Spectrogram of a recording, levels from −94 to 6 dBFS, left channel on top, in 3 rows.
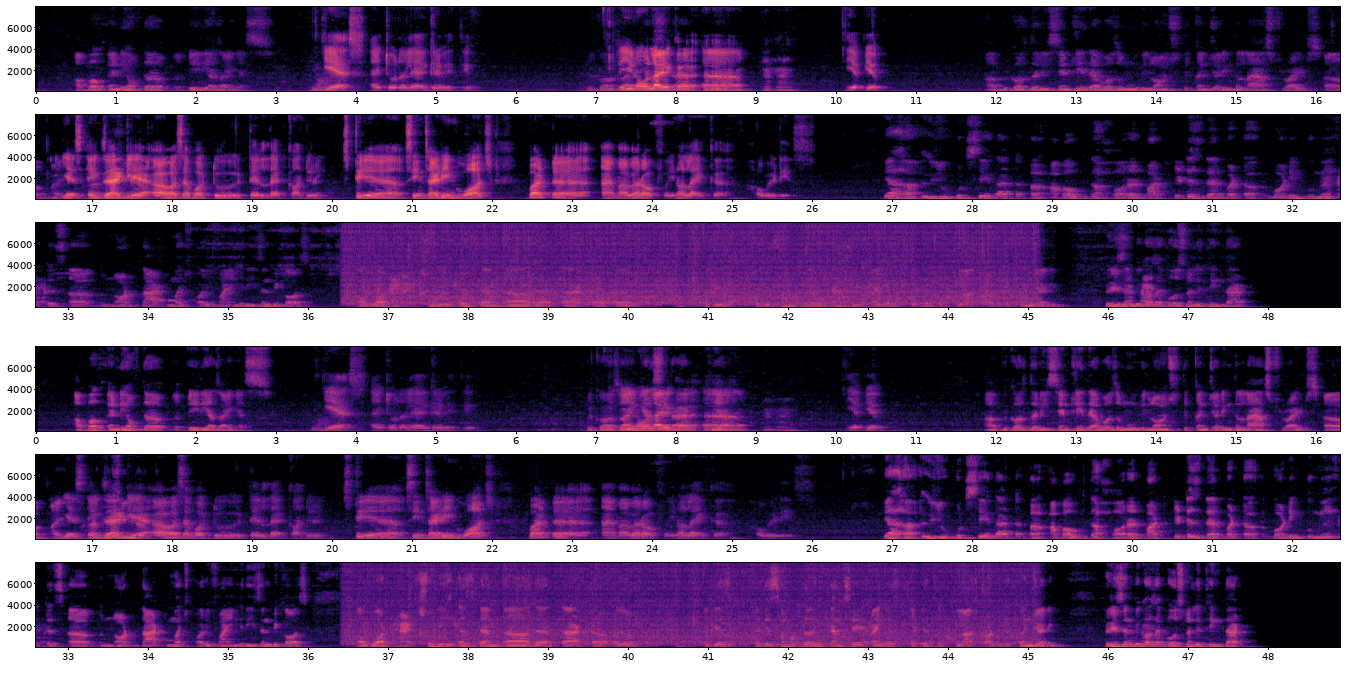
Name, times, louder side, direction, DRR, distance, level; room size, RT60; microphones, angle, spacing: voice 1, 0.5-2.9 6.9-8.2 8.4-8.7 11.9-14.2 14.5-16.7 17.0-17.7 26.9-36.0 36.6-40.1 40.9-41.3 41.6-43.8 44.1-45.4 46.0-47.6, right 4 dB, 60° right, 0.6 m, -40 dB
voice 2, 3.4-5.5 7.3-8.8 9.1-9.5 10.1-10.6 16.5-25.0 25.3-25.9 31.7-31.9 32.4-32.8 34.1-34.4 36.8-37.2 46.4-46.5, left 7 dB, 65° left, 0.4 m, -35 dB
sound 1, 36.4-45.1, left 2 dB, 15° left, 0.6 m, -45 dB
3.6 x 2.4 x 3.5 m
head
